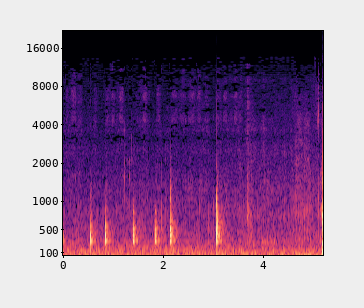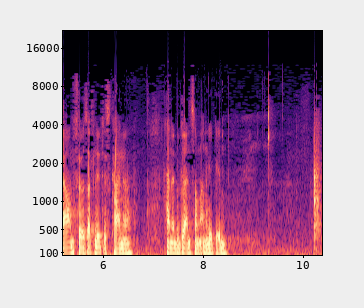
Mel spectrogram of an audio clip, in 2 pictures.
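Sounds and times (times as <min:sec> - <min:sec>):
pen strokes of handwriting on paper: 0:00.0 - 0:03.6
speech: 0:05.2 - 0:08.6.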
